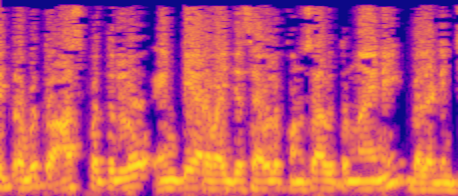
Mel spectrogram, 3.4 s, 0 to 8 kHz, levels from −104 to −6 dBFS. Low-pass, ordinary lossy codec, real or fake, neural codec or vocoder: 7.2 kHz; MP3, 32 kbps; real; none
